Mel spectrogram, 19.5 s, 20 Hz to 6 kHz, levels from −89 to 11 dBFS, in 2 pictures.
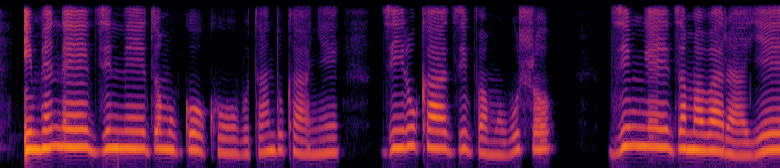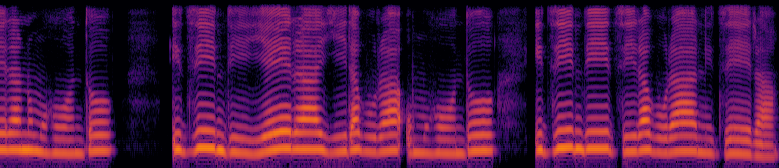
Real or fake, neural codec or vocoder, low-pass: real; none; 5.4 kHz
